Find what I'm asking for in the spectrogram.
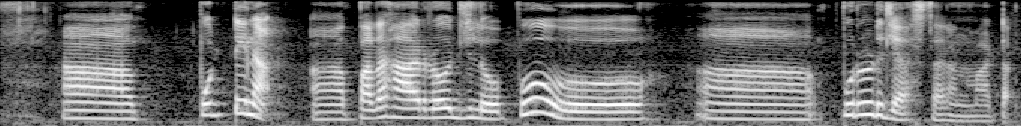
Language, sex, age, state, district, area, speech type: Telugu, female, 30-45, Andhra Pradesh, Chittoor, urban, spontaneous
